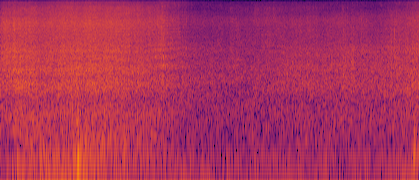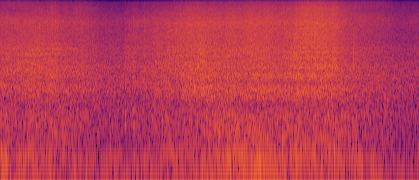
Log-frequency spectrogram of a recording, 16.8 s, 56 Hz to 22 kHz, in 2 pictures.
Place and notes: Sound of the waves
Binaural recordings
Zoom H4n+ Soundman OKM II + Rode NT4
